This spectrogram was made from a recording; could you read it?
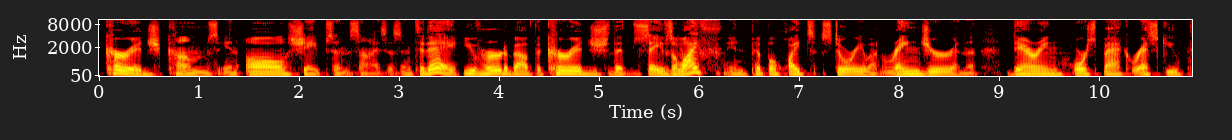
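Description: A man hosting a radio storytelling show, narrating in a reflective, conversational way with deliberate phrasing. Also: medium pitch, dry recording, studio quality.

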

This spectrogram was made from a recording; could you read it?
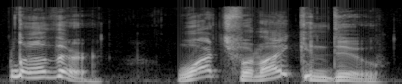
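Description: A man's voice: a little high, huge pitch swings, moderate pace, slightly rough, no echo, studio quality, exaggerated voice. A man voicing a cheerful, eager young male frog in a told folktale. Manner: bright, eager, pleading.

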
